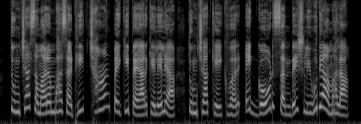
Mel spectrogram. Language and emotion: Marathi, happy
